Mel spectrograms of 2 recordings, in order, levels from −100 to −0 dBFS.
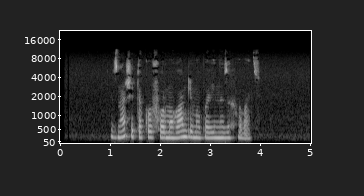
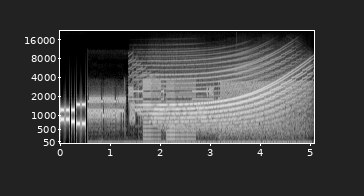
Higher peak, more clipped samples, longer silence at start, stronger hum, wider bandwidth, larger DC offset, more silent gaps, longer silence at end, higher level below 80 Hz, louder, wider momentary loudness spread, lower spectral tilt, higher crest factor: second, -10 dBFS vs 0 dBFS; neither; first, 1 s vs 0 s; neither; second, 11 kHz vs 15.5 kHz; neither; neither; first, 1.05 s vs 0 s; second, -86 dBFS vs -48 dBFS; second, -32 LUFS vs -12 LUFS; second, 10 LU vs 13 LU; first, -3.5 dB/octave vs 0.5 dB/octave; first, 24 dB vs 14 dB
